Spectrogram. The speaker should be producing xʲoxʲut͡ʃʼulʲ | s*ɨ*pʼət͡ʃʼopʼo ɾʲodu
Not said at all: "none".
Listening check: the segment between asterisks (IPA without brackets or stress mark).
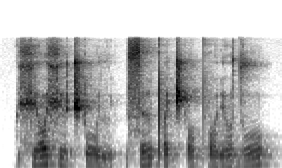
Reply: ɨ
